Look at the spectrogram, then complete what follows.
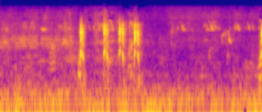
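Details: Purple swamphen 'trích ré' lure call: a quick series of four loud, rasping shrieks near the middle, then scattered quieter nasal notes and a final sharp squawk.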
